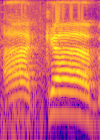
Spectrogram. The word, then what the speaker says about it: Achab: Oui et finalement comment est-ce qu'on prononce ce nom du fameux capitaine Achab ? Cab Akab, je viens de le Grenigo.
